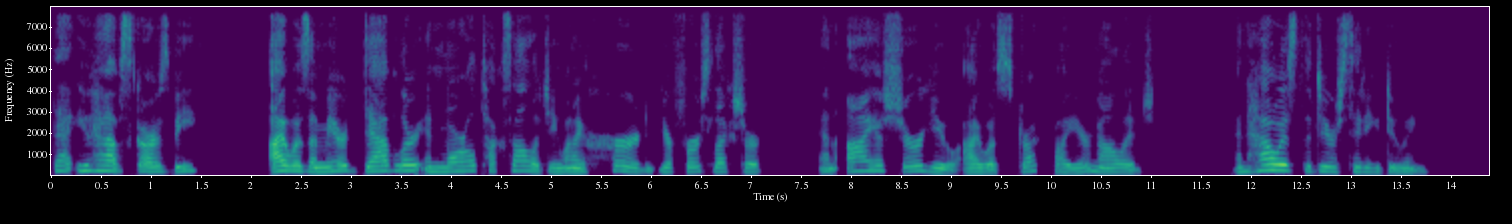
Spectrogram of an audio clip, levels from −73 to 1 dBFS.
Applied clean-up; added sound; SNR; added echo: none; none; none; none.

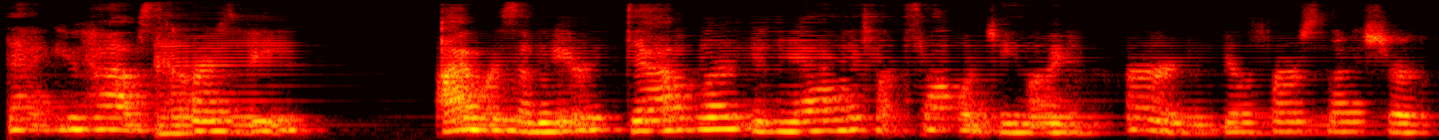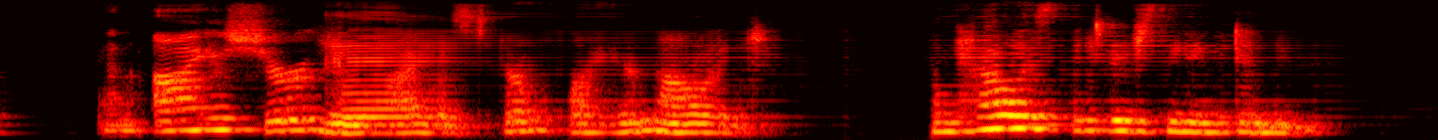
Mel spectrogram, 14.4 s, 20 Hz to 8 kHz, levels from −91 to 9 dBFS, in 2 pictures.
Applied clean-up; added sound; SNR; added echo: neural mask model DeepFilterNet 3.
